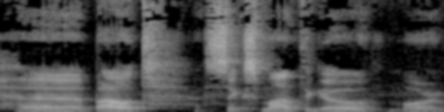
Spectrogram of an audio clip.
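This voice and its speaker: Audible room echo surrounds a man with a Ukrainian accent and a very deep, low voice. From Ukraine. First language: Ukrainian or Russian. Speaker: vlogger with multiple sclerosis. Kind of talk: personal video diary. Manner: hesitant, many fillers.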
